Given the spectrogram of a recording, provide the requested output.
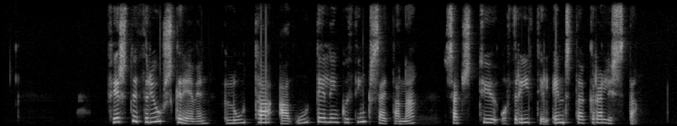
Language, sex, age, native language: Icelandic, female, 40-49, Icelandic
